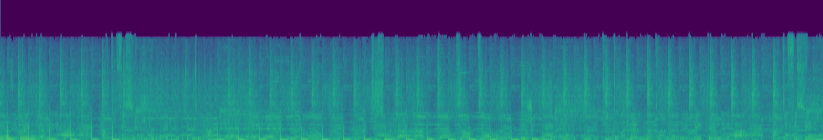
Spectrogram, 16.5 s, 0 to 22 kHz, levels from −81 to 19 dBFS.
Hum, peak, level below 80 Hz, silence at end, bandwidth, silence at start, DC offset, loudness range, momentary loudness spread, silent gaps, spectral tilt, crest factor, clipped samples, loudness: none; 0 dBFS; -22 dBFS; 0 s; 17 kHz; 0 s; under 0.1%; 1 LU; 3 LU; none; -3 dB/octave; 14 dB; under 0.1%; -14 LUFS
